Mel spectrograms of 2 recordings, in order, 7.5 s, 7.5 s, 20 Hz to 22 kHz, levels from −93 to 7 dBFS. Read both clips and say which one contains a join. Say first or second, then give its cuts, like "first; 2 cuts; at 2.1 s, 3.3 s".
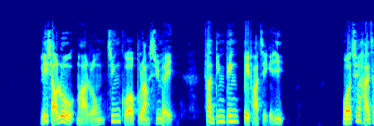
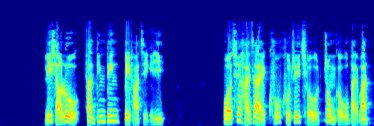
second; 1 cut; at 1.6 s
